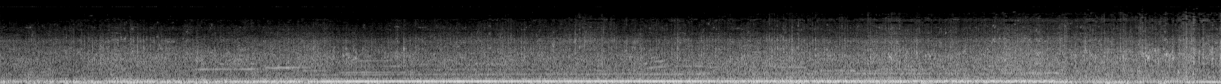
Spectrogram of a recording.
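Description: Tank engine running with a steady low drone as the tank drives close by. The drone grows louder about three seconds in and drops back just before the end.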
